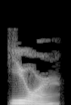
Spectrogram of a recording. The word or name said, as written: your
